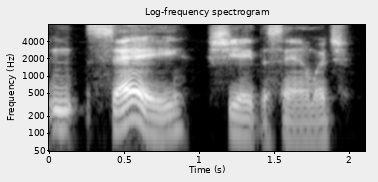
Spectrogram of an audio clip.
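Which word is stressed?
say. The word "say" carries the main stress. It was communicated some other way. "I may have written it down or texted it to you in a different way"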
